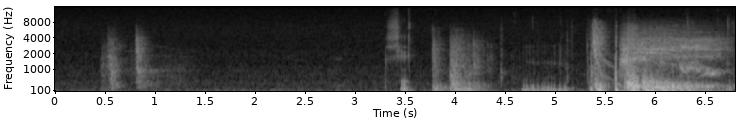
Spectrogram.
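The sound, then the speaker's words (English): Gunshots in the Resident Evil video game ring out as a few sharp, punchy bursts, separated by gaps and followed by a denser cluster of loud hits toward the end. “Oh, one shot kill. I blew his arms off.”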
